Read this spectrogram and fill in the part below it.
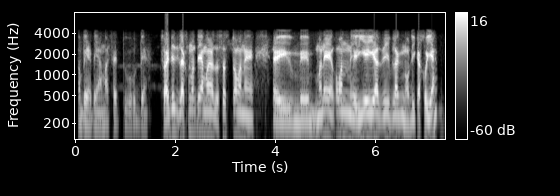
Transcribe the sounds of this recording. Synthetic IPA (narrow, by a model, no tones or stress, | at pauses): ɔbɛjabɛjaːmaɹsajtːʊboɦut̚bɛja | sɔajdɔzilakʰɔnɔtɛamaɹzɔtʰɛstɔmanɛ | manɛɔkɔmanɦeɹieɦijaːziebilaknɔdikaxoija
